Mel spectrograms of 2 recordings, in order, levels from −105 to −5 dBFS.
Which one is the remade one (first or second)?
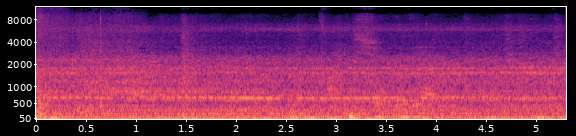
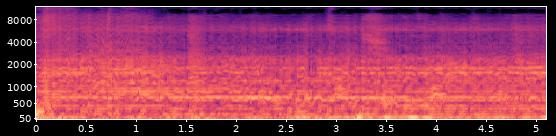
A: second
